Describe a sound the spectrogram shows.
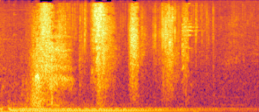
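A knife slices wetly through an animal hide.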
